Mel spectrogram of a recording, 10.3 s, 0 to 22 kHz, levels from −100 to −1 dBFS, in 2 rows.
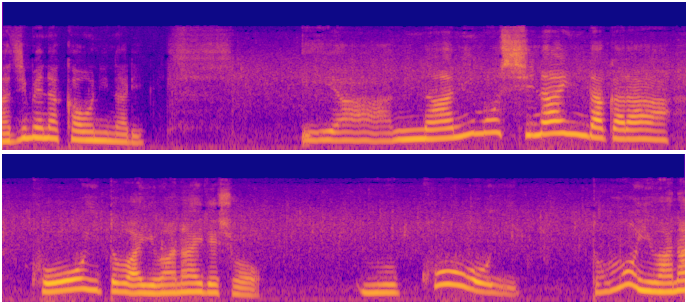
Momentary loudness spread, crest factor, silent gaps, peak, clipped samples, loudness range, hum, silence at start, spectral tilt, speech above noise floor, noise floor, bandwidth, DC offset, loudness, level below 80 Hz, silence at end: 21 LU; 16 dB; none; -6 dBFS; under 0.1%; 6 LU; none; 0 s; -5 dB/octave; 24 dB; -47 dBFS; 12.5 kHz; under 0.1%; -23 LUFS; -56 dBFS; 0 s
